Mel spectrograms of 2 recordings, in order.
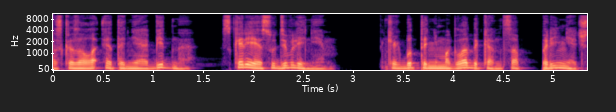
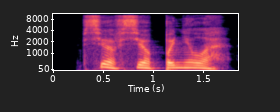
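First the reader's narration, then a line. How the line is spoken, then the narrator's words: Resigned sigh. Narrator (Russian): Алина сдалась и вздохнула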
